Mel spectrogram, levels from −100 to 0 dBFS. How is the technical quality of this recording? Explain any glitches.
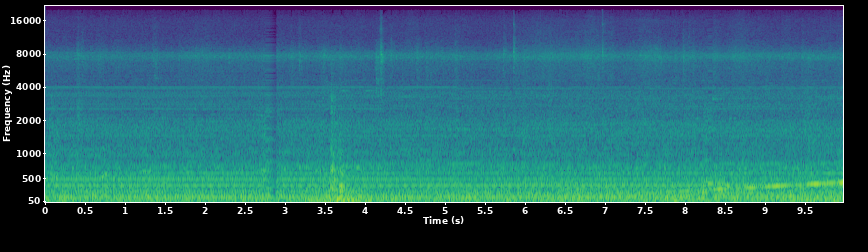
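Two brief dropouts, where the sound turns into a hazy, noisy smear and thins away, come from lost LE Audio frames: at 2.76 to 2.89 s (130 ms) and at 8.29 to 8.34 s (50 ms). Those lengths fit runs of 10 ms frames going missing over the Bluetooth link. The LC3 decoder filled each gap by replaying the last spectrum with scrambled signs, fading it as the gap went on. The light lossy compression on the rest of the recording does only slight damage.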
